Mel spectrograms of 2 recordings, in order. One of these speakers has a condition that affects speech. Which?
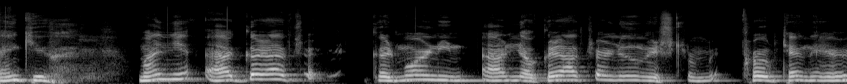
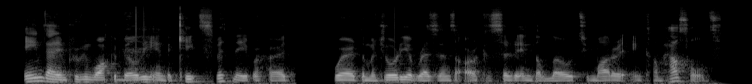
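The first: traumatic brain injury; cannot talk well.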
